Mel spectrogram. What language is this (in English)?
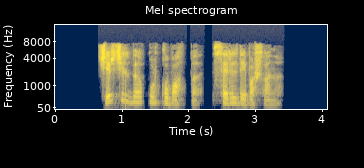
Bashkir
